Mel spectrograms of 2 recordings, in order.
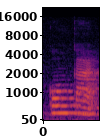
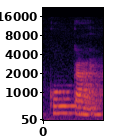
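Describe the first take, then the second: The two takes are said the same way.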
